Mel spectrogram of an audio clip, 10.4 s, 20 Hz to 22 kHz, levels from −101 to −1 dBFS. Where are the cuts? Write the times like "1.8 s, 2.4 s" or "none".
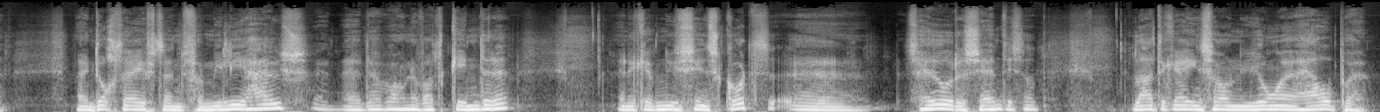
none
